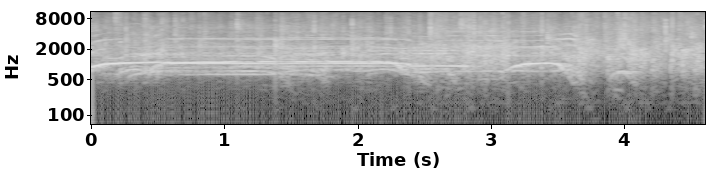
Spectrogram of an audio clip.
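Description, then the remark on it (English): A Phoenix audience applauds loudly and steadily for several seconds to vote for one side of a debate, dense clapping mixed with shrill whoops and cheers rising above it. “If you think Phil and Ben and therefore Henry is in the right, applaud now.”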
